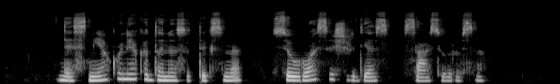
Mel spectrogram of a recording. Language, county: Lithuanian, Vilnius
